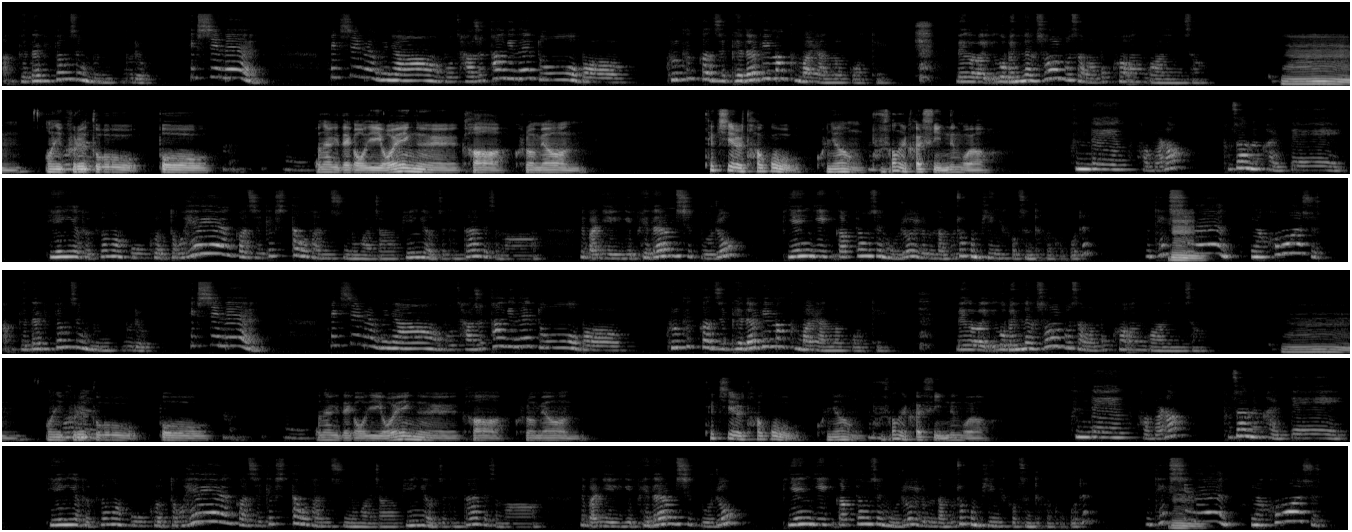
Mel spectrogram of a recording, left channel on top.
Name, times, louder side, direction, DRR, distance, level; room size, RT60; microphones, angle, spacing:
voice 1, 0.0-1.5 1.9-2.6 3.3-6.2 6.6-8.9 9.5-12.0 14.1-14.5 15.7-15.9 16.3-16.6 22.1-22.3 24.2-25.3 25.7-26.9 27.4-32.3 32.7-34.3 34.8-37.9 38.4-40.1, left 2 dB, 20° left, 2.4 m, -34 dB
voice 2, 12.8-15.6 16.6-19.3 20.5-23.4 38.6-39.0, left 8 dB, 75° left, 0.3 m, -28 dB
7.7 x 5.1 x 2.9 m
head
